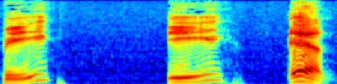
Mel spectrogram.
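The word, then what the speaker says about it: בן: this word from right to left we have B e N and so this Hebrew word is pronounced been okay so for example if you were to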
